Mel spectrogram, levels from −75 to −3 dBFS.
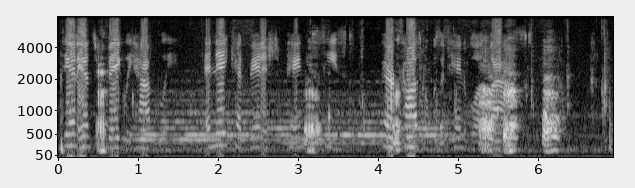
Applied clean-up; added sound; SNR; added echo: none; Livestock, farm animals, working animals; -2 dB; none.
